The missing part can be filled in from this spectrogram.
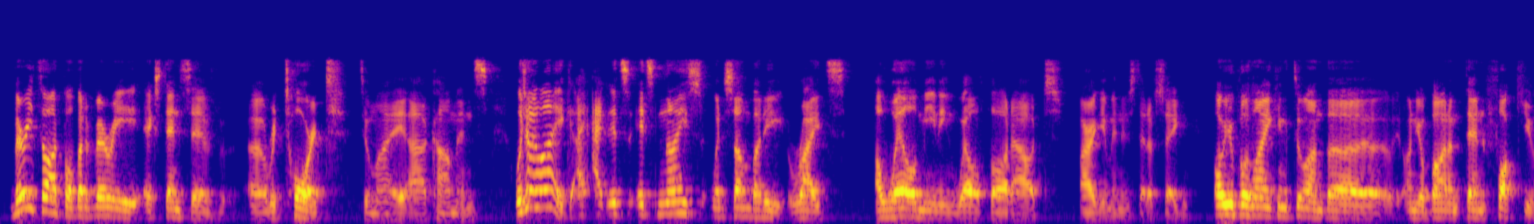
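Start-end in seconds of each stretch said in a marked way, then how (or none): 12.2-15.4 put-on Brooklyn New York accent. Imitating a rude commenter, Brooklyn accent. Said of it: "they're all got Brooklyn accents now?".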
